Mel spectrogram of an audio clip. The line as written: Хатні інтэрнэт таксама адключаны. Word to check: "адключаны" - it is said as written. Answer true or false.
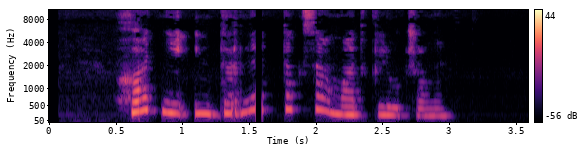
true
